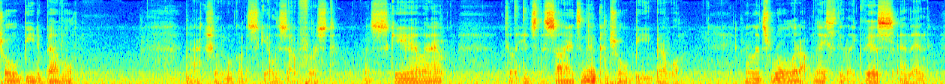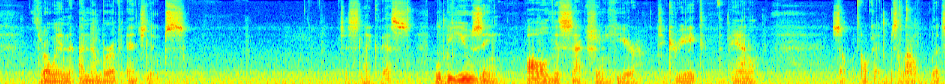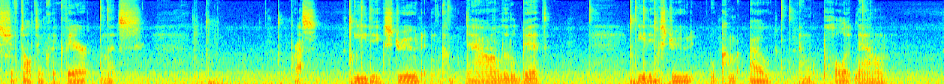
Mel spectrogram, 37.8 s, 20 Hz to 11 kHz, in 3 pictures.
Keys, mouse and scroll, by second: 4.0 s, 8.0 ctrl+b, 18.2 ctrl+z, 18.5 alt+a, 24.5 alt+shift+click, 26.5 click, 27.9 ctrl+z, 29.8 e, 31.1 click, 33.6 e, 33.9 s, 36.6 click.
